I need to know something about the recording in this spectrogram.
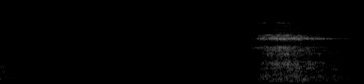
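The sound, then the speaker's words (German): A long stretch of near silence, then one loud, airy deep breath in and out during a relaxation meditation rushes in and swells for about a second, with no talking. “Und dann atmen wir noch einmal tief ein und aus.”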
